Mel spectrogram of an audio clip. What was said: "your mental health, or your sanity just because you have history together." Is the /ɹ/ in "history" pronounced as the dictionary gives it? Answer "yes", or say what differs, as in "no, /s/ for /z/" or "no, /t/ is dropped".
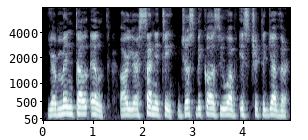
no, /ɹ/ is dropped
